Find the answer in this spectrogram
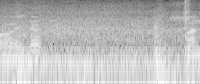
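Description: Motorcycle engine idling steadily with a low, even hum. Two short knocks come near the end.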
